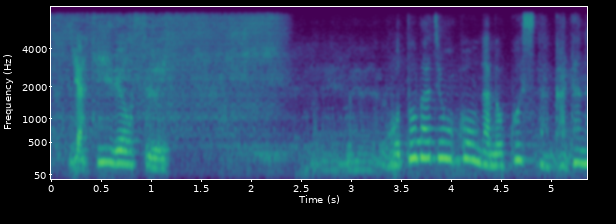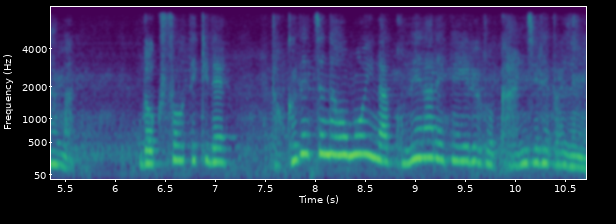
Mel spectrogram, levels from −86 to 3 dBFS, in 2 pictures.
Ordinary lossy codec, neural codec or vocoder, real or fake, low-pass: none; codec, 24 kHz, 0.9 kbps, WavTokenizer, small release; fake; 7.2 kHz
